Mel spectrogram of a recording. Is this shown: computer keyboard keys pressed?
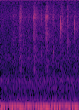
yes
